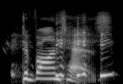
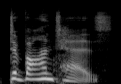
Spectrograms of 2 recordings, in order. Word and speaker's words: Devantez: weird i even wrote i even wrote the middle syllable in all caps and then when i said it i put the emphasis in the wrong place devontes yeah devonte it doesn't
